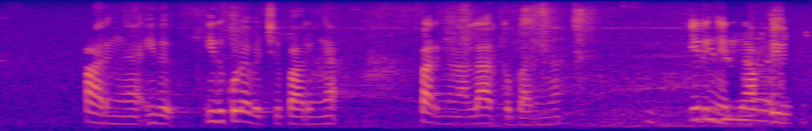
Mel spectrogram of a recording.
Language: Tamil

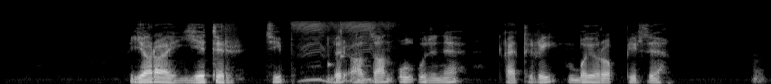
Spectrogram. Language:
Bashkir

